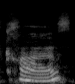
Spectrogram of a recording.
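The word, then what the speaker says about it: quinze: 5 is sunk and 15 is cons so they're similar but not quite 16 is says just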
